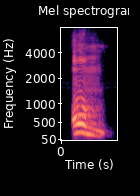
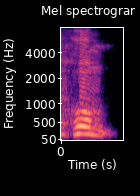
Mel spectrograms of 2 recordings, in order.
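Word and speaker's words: homme: home it is um the h is not pronounced is um like you want to pronounce umbrella um that is how you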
